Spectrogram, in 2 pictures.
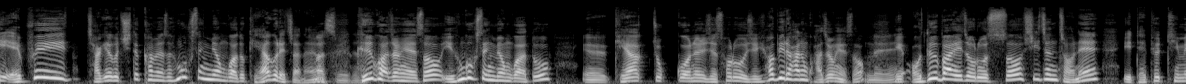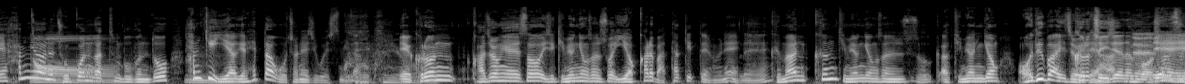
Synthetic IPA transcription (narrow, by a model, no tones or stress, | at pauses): iepʰɯet͡ɕaɡjʌɡɯɭt͡ɕʰi̥dekʰamjʌns̬ʰʌɯŋɡuk̚s͈ʰe̞ŋmjʌŋɡwadoke̞jaɡɯɾɦe̞t̚t͡ɕ͈anajoikɯɡwad͡ʑʌŋe̞sʰʌiɦɯŋɡuk̚s͈ʰeŋmʲjʌŋɡwado | ɯke̞jak̚t͡ɕ͈ok̚k͈wʌnɯɭid͡ʑe̞sʰʌɾoid͡ʑe̞çjʌbiɾɯɭɦanɯnkwad͡ʑʌŋe̞sʰʌneʔʌdɯbaid͡ʑʌɾos͈ʰʌɕʰid͡ʑɯnd͡ʑʌne̞ite̞pʰjotʰime̞hamːiɦanɯnt͡ɕok͈wʌnɡatʰɯnbubundohamk͈e̞iaɡiɾɭɦet̚t͈aɡot͡ɕʌne̞d͡ʑiɡois͈ɯmɲida̰je̞kɯɾʌnkwad͡ʑʌŋe̞s̬ʰʌid͡ʑe̞kimjʌnŋɡjʌŋsʰʌns̬ʰuɡaijʌkʰaɾɯɭma̰tʰak͈̚it͈e̞mune̞kɯmankʰɯmkimjʌŋɡjʌŋs̬ʰʌnsʰuʌkimjʌnɡjʌŋʌdɯbaid͡ʑʌɯɾʌt͡ɕʰoid͡ʑenɯe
